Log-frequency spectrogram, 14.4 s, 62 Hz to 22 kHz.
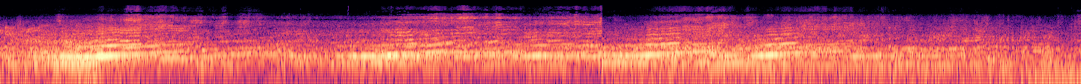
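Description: Formula 1 cars' turbocharged V6 engines racing through the corners, several overlapping engine notes rising and falling in pitch as cars accelerate and pass in a stream. The sound is loudest about a second in, again at about five seconds and again near ten seconds.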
